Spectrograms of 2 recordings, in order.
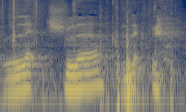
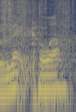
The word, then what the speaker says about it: Lechler: paint schemes turn up i've gone for a lecture or lecla however you pronounce it a little 150ml scheme lechler i would say is how i pronounce that uh no flight cases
